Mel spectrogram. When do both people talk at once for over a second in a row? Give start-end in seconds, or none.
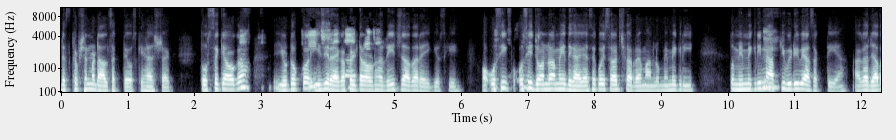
3.4-5.1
